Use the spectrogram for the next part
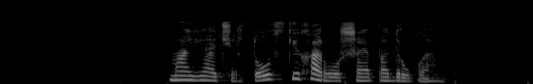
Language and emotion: Russian, neutral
